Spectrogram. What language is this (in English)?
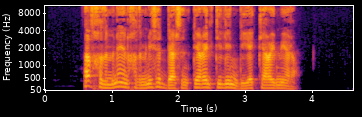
Kabyle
